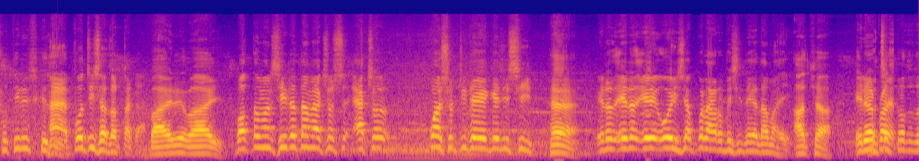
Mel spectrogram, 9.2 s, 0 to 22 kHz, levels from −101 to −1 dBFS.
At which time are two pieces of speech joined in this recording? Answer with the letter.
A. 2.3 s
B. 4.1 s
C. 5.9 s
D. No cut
D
